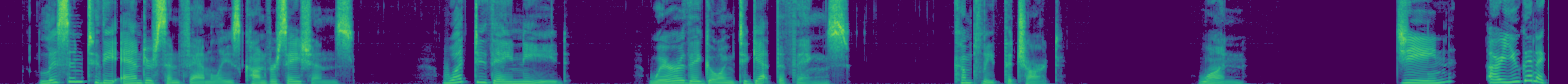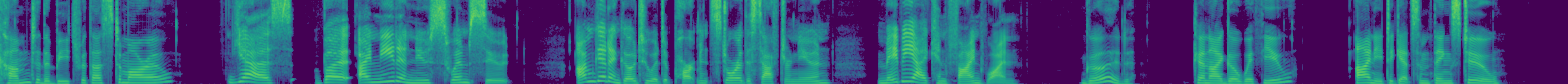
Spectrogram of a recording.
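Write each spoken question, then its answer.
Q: What do they need?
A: A new swimsuit

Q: Where are they going to get the things?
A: At a department store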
